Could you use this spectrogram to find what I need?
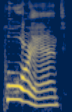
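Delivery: high, loud cartoon grasshopper; bright piping insect voice. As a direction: squeak it out as the carefree grasshopper. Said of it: "she said to herself".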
